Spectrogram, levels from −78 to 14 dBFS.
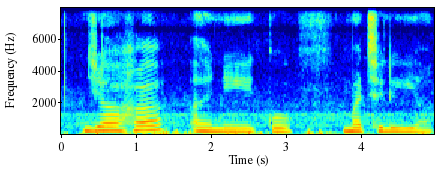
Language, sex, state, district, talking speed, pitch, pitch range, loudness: Hindi, female, Bihar, West Champaran, 60 wpm, 220 Hz, 210-245 Hz, -13 LUFS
